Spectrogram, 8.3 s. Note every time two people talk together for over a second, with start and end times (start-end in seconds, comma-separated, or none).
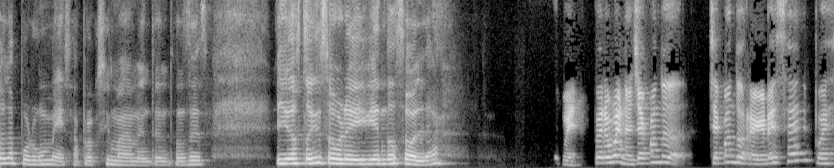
none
